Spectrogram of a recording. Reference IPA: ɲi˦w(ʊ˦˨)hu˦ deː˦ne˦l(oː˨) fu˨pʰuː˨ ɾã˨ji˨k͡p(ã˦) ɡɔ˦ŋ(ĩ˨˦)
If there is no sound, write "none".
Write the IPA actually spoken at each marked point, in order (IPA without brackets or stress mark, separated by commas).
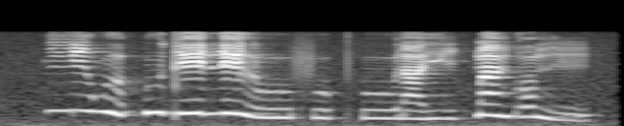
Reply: ʊ˦˨, uː˨, ã˦, ĩ˨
